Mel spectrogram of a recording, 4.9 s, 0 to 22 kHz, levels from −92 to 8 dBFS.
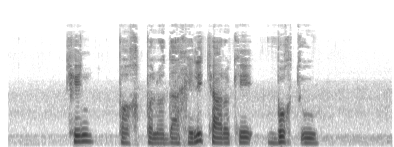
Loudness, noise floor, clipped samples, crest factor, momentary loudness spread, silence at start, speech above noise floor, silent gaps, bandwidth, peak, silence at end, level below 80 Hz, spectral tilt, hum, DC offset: -24 LUFS; -59 dBFS; under 0.1%; 24 dB; 9 LU; 0.85 s; 36 dB; none; 11.5 kHz; -2 dBFS; 0.95 s; -66 dBFS; -5.5 dB/octave; none; under 0.1%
